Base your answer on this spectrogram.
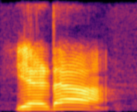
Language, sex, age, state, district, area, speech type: Kannada, female, 30-45, Karnataka, Bangalore Rural, rural, read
